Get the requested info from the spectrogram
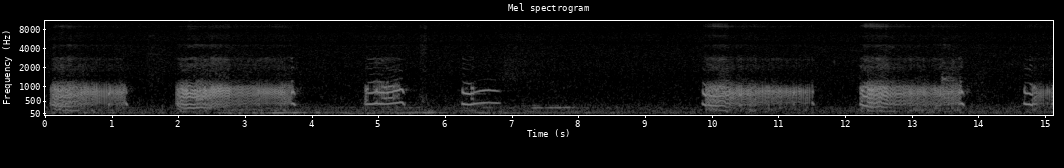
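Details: Person sleeping beside their grandmother in a small room: loud, rasping snores on each in-breath, with quiet gaps between and a few soft voiced sounds; snoring.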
